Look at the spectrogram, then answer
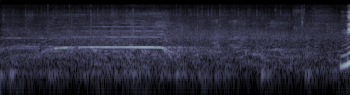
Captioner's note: audience cheering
